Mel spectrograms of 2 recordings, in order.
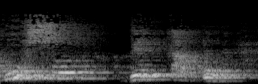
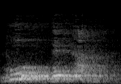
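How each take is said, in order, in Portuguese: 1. A primeira palavra é dita por inteiro, com cuidado. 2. A primeira palavra fica encurtada na fala rápida. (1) "Eu quero falar curso de cabo" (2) "quando eu falava rápido"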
